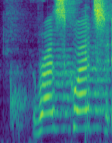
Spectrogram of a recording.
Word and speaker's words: Rascouët: my name it's hard to spell how to pronounce rasquet is the french half my father is a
